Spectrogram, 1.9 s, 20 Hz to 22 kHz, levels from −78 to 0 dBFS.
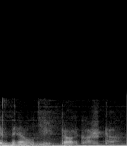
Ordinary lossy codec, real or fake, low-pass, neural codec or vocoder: none; fake; 7.2 kHz; codec, 16 kHz in and 24 kHz out, 1.1 kbps, FireRedTTS-2 codec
